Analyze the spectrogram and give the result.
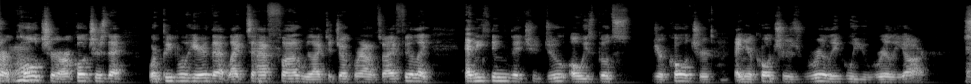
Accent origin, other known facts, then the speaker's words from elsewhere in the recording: New York, United States; I'm born in New York. Queens is the borough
